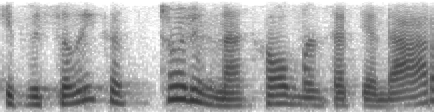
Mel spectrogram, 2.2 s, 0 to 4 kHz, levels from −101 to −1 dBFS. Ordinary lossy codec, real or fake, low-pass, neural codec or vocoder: Opus, 32 kbps; fake; 3.6 kHz; codec, 16 kHz, 1.1 kbps, Voila-Tokenizer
